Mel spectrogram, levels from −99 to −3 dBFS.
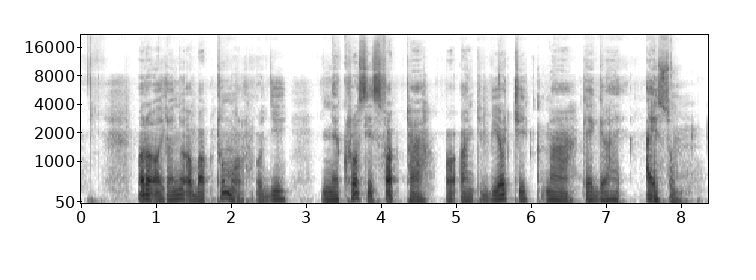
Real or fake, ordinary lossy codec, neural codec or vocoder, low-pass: fake; none; vocoder, 44.1 kHz, 128 mel bands every 256 samples, BigVGAN v2; none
